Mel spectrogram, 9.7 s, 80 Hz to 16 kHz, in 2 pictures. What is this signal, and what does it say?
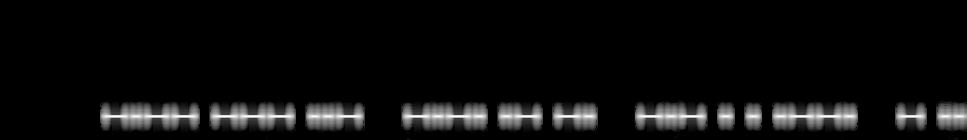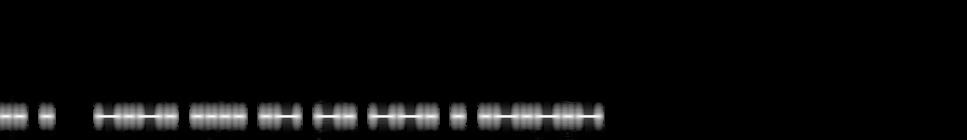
Morse code, heard as a keyed tone, about 36 wpm, 700 Hz. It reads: YOU CAN KEEP THE CHANGE.
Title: Sentences from Top 1000 Words - Review Part 1 - 35wpm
